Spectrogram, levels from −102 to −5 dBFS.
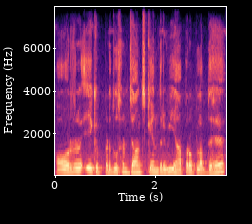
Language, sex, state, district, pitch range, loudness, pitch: Hindi, male, Uttar Pradesh, Shamli, 165-185 Hz, -14 LUFS, 170 Hz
